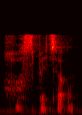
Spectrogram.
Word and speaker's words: hospital: you might want to focus on getting your h in there hospital with a the other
